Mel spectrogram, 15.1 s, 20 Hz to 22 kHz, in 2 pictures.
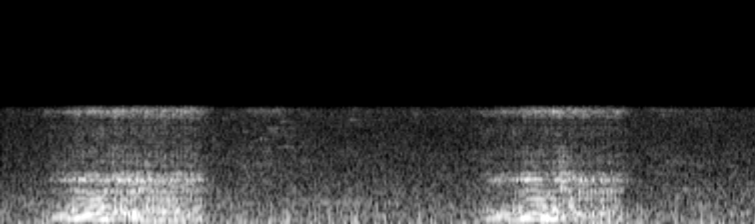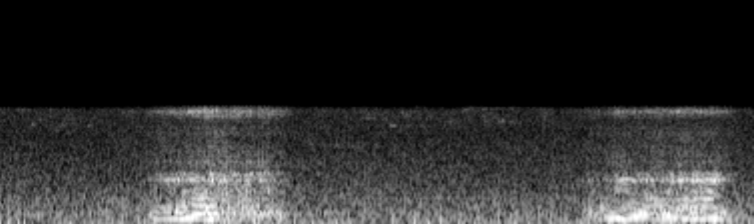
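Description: Four loud, rough, low snores at about 14 a minute, with quieter breathing between them. Typical snoring.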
